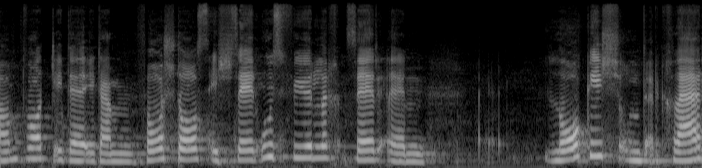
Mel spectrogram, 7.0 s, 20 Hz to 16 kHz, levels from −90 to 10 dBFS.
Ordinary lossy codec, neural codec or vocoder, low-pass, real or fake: none; codec, 44.1 kHz, 2.6 kbps, SNAC; 14.4 kHz; fake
